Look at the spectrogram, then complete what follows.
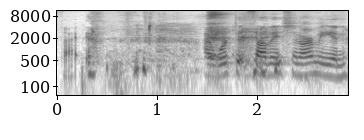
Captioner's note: laughter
